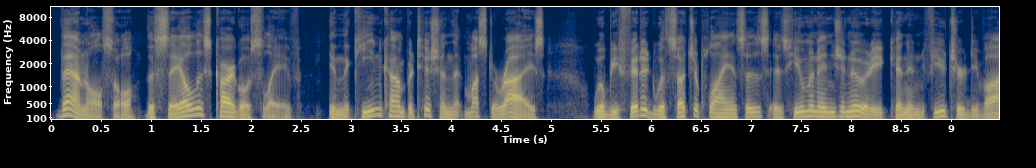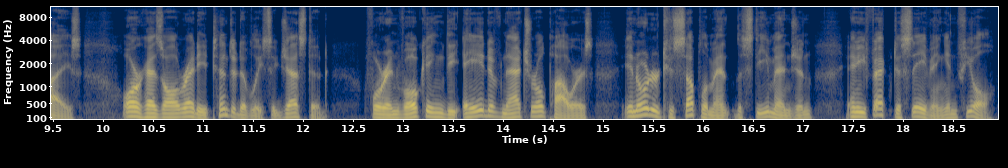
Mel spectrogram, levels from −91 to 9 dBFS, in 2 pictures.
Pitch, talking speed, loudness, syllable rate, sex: 110 Hz, 160 wpm, -18 LUFS, 5.5 syllables/s, male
